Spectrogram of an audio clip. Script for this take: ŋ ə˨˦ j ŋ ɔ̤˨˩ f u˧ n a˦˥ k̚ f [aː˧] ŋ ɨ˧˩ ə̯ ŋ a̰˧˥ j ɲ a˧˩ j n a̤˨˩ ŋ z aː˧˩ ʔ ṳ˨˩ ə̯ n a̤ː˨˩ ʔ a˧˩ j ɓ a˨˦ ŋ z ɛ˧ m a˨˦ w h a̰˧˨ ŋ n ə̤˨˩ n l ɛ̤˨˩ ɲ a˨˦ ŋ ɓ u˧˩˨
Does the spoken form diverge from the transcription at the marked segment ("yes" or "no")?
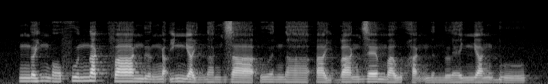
no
